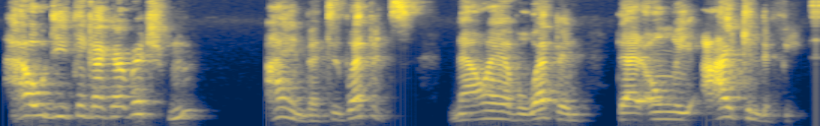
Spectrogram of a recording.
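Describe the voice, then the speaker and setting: A man's voice: sits high, expressive, brisk, sharp tone. A man playing a gloating young supervillain with a grudge in a script read-through, boastful and theatrical. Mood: resentful, smug. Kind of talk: online table read of a film script.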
